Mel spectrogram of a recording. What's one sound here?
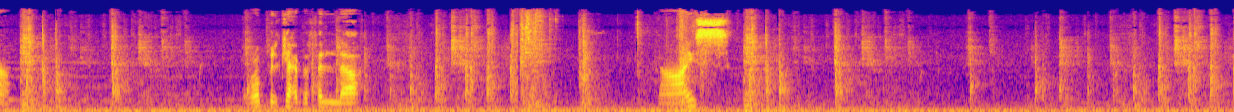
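A metal bar scrapes and clanks against a payphone's coin box.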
